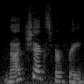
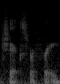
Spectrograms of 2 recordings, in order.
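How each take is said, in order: First: Said in the usual way. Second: Whispered. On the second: Shown as a demonstration. Podcaster whispering the lyric as a cheeky joke. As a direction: whisper "chicks for free" softly, no voice. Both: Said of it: "wordplay contrast".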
